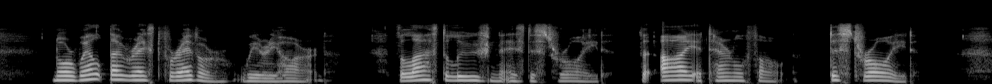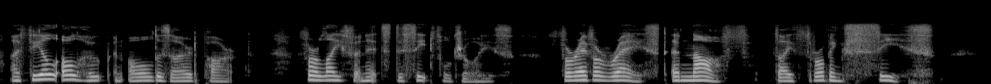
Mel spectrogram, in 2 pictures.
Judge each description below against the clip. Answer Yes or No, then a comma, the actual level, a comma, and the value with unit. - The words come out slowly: Yes, slow, 110 wpm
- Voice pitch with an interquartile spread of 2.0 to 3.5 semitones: No, average, 4.1 semitones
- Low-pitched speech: No, medium, 180 Hz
